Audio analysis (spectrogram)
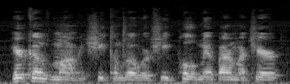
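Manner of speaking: ordinary talk, nothing marked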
